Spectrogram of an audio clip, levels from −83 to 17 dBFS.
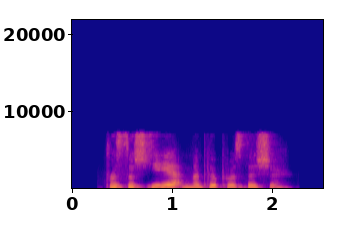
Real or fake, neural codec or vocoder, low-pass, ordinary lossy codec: fake; codec, 16 kHz, 0.5 kbps, X-Codec, HuBERT features, trained on balanced general audio; 7.2 kHz; none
